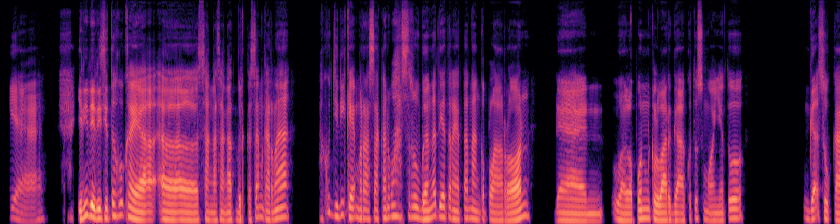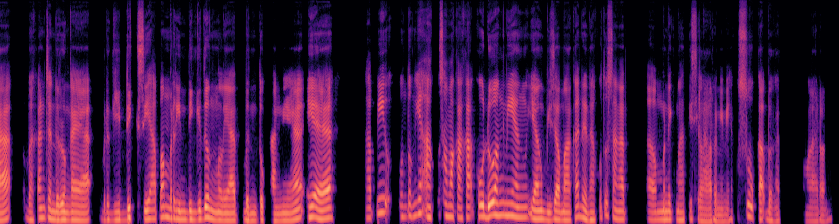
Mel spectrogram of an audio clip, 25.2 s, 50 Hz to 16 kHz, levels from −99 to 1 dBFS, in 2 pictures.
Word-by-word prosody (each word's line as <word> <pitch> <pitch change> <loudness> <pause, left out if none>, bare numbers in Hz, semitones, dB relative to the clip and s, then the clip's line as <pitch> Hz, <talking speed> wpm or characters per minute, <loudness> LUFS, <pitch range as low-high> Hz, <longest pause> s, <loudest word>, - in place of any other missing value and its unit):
Iya. 125 -3 -8 0.5
Jadi, 140 - +5
dari 160 -5 +9
situ, 155 +4 -1
aku 195 - -2
kayak, 130 -10 +4
eee, 125 -2 +4
sangat-sangat, 120 -1 -2
berkesan 120 +7 -4
karena, 150 +4 +1 0.5
aku 250 - -9
jadi 190 -3 -3
kayak 165 -2 +1
merasakan, 145 +1 -1
"Wah 180 0 0
seru 170 -2 -1
banget 145 +6 +3
ya - - +5
ternyata 150 -2 -2
nangkep 135 -3 -3
laron." 120 +6 +3 0.4
Dan 115 -2 0 0.2
walaupun 130 +4 +1
keluarga 120 -3 +3
aku - - -13
tuh 145 - -5
semuanya 115 -3 -4
tuh 150 +5 +1 1.0
nggak 145 +1 0
suka, 125 -3 +1 0.2
bahkan 145 +4 -3
cenderung 130 -4 +2
kayak 120 -1 +1
bergidik 125 +3 -3
sih, 135 - +1
apa, 140 +4 -1
merinding 135 -5 0
gitu 165 - +5
ngelihat 120 -2 0
bentukannya. 115 +4 -1
Iya. 160 -2 +4 0.4
Tapi 220 +10 -4 0.2
untungnya, 190 +6 -4
aku 170 -1 -2
sama 190 -3 -1
kakakku 170 +2 0
doang 200 +3 +5
nih 195 -1 +2
yang 165 - -1
yang 140 -1 +2
bisa 130 +1 0
makan. 125 +8 -1
Dan 125 - -2
aku 125 - -10
tuh - - -6
sangat, 135 -6 -3 0.3
eee, 120 -1 -3
menikmati 130 +1 -4
si - - -12
laron 100 +1 -4
ini, 100 0 -8
suka 165 -7 -3
banget 105 -1 -8 0.3
sama 105 -1 -11
laron. 105 +3 -11
130 Hz, 155 wpm, -24 LUFS, 120-155 Hz, 1.0 s, dari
